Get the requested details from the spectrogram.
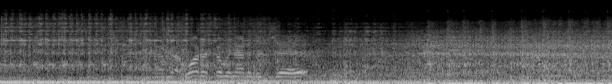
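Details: Jet boat engine with rebuilt carbs, on hose cooling with water pouring out: low steady burble at even idle, no knocks or misses; settling in and running healthy.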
